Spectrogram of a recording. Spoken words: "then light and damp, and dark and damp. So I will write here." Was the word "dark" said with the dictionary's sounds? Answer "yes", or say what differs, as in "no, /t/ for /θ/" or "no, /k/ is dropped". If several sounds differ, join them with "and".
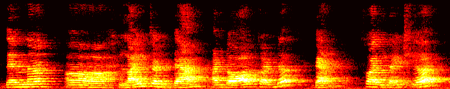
no, /l/ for /ɹ/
